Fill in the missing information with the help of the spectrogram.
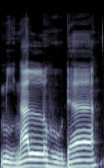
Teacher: lam qamariah biasa disebut juga dengan izhar qamariah karena cara bacanya huruf lamnya ini dia dibaca diizharkan Dibaca jelas begitu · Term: alif lam qamariah, izhar qamariyah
